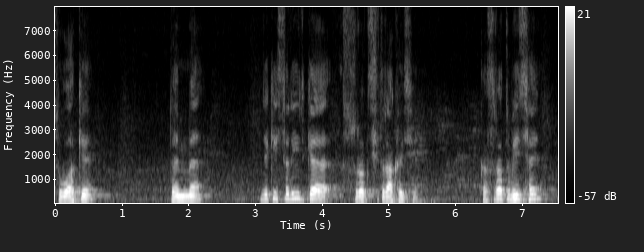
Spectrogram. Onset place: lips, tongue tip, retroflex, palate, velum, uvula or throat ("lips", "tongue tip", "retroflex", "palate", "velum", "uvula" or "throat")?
tongue tip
